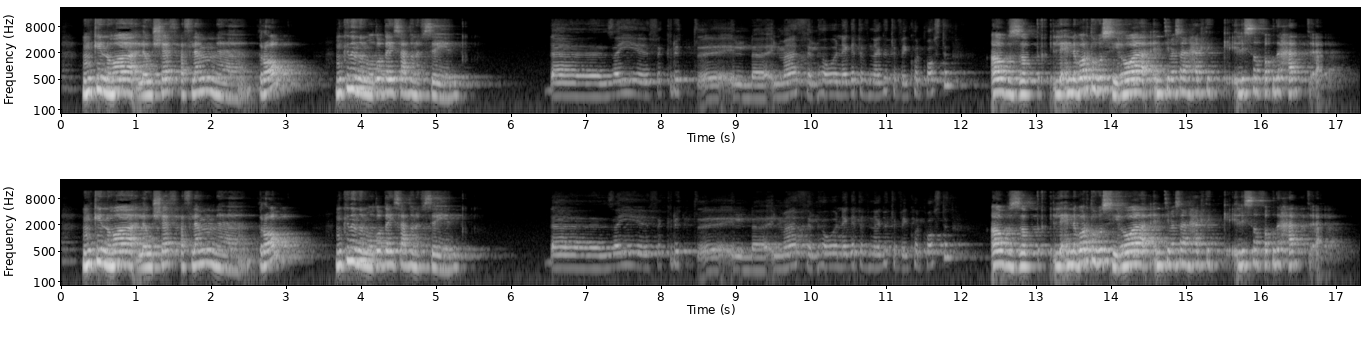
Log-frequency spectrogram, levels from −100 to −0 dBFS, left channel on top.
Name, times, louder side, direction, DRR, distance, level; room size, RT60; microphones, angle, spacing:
voice 1, 0.3-3.1 3.7-5.3 12.4-16.8, left 1 dB, 15° left, 2.4 m, -27 dB
voice 2, 6.5-11.9, left 2 dB, 35° left, 2.5 m, -40 dB
29.0 x 28.5 x 4.0 m
head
